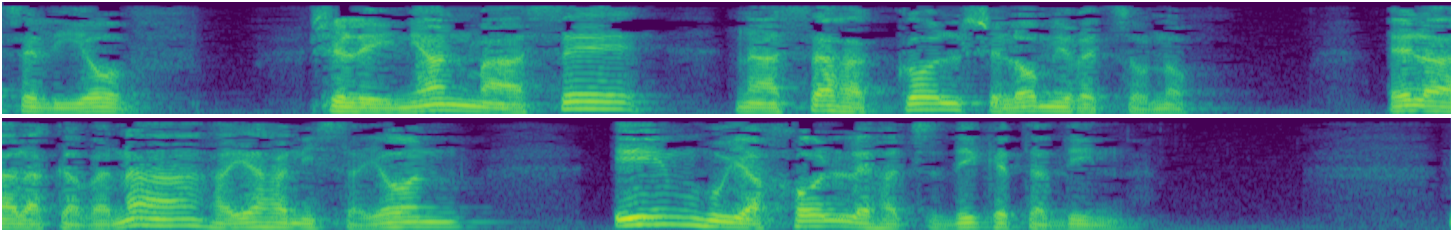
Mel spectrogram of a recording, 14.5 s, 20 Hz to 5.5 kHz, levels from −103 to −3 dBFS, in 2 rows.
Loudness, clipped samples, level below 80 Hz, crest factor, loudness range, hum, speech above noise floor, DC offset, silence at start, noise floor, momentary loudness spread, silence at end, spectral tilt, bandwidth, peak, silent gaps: -24 LUFS; under 0.1%; -50 dBFS; 18 dB; 2 LU; none; 42 dB; under 0.1%; 0 s; -65 dBFS; 11 LU; 1.6 s; -8.5 dB/octave; 5 kHz; -6 dBFS; none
